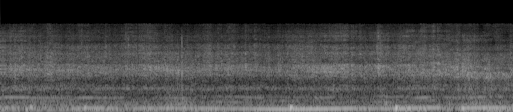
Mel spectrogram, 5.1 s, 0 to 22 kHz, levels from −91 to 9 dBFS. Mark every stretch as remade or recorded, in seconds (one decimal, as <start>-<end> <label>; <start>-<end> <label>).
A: 0.0-4.5 recorded; 4.5-5.1 remade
